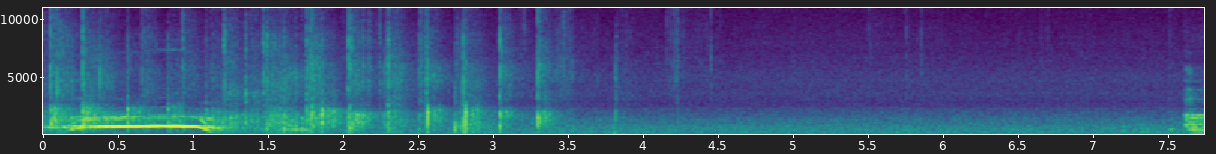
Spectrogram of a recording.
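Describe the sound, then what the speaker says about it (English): A business meeting audience applauds a speaker with a burst of crisp, close claps and a brief whoop, then the clapping thins and fades to a quiet room. "give her a round of applause, guys"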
